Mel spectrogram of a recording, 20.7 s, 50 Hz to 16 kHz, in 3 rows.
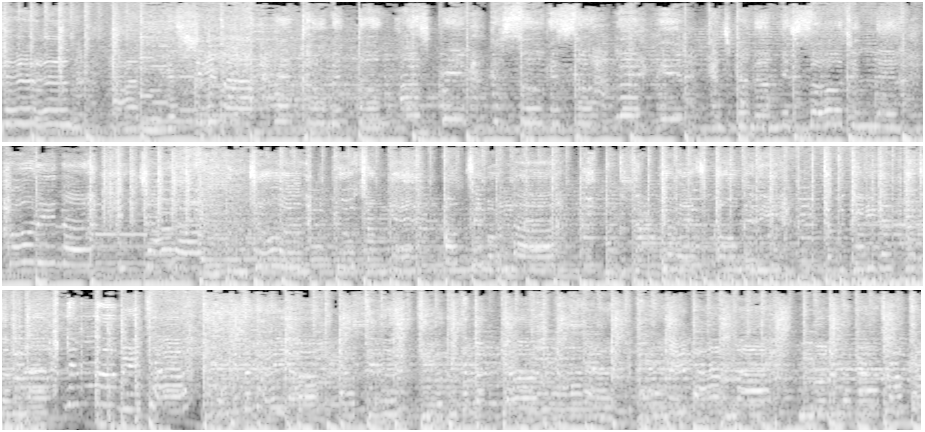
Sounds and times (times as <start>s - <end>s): Music: 0.0s - 20.7s.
